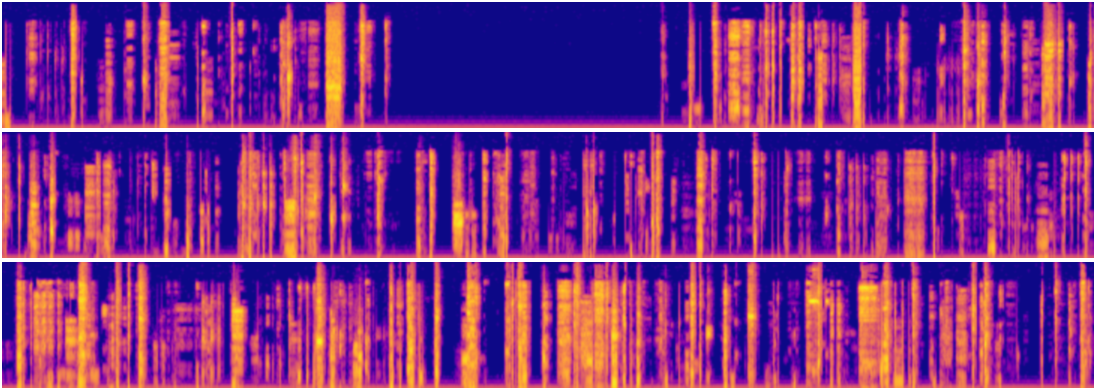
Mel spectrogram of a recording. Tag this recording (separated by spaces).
computer error glitch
